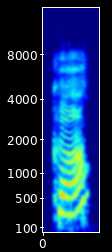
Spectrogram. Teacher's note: When I'm saying k, I'm producing it with the back of my tongue.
